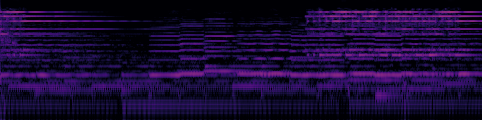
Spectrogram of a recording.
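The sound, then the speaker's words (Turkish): A phone rings with a bright, melodic electronic ringtone, its tonal pattern repeating steadily for about five seconds, loud with no talking over it. “Bu arada telefon çaldı ama bu telefon sanıyorum canlı yayın içinde Neyse onu atlayalım.”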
